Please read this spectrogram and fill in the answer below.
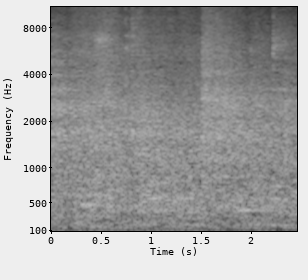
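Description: Steady noise of an ice hockey game in play in an indoor rink: skates scraping the ice, with a few faint stick and puck knocks.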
